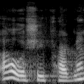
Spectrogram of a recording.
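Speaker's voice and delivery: usual speaking voice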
